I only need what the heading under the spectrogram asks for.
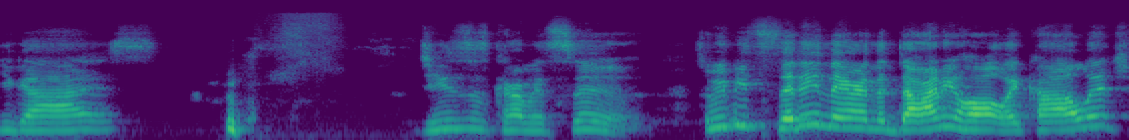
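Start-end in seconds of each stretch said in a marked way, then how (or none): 0.0-3.1 zombie voice, hushed. Retelling a campus woman going table to table in the dining hall, zombie-like voice. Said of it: "like a zombie from the apocalypse would say".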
